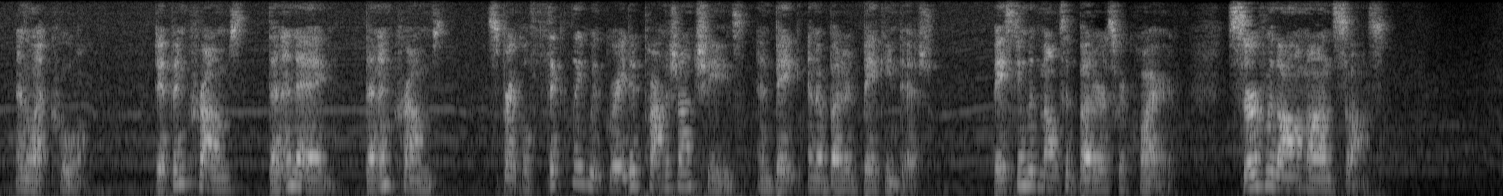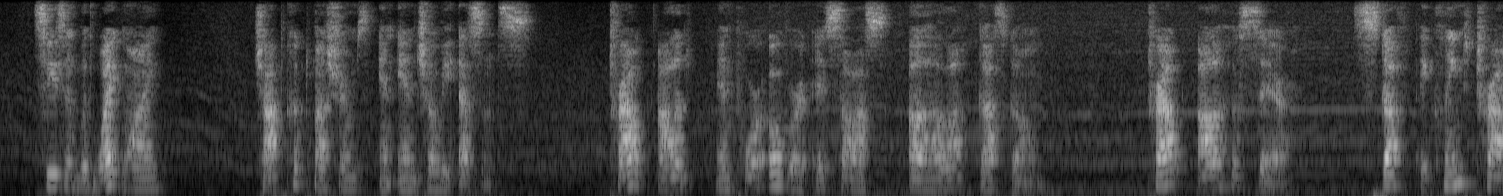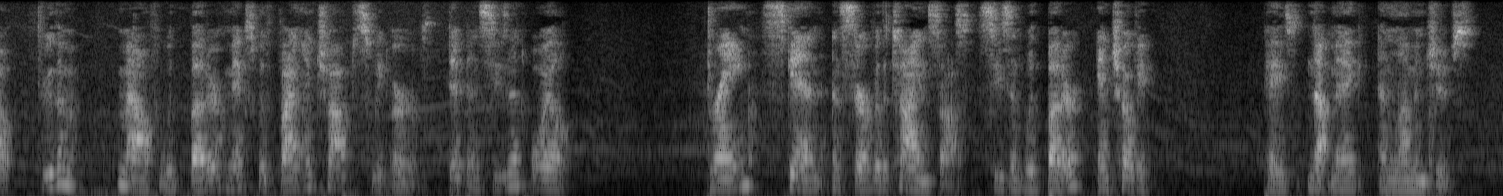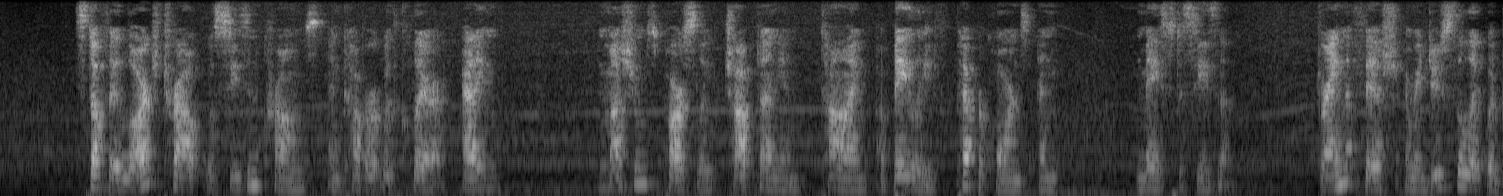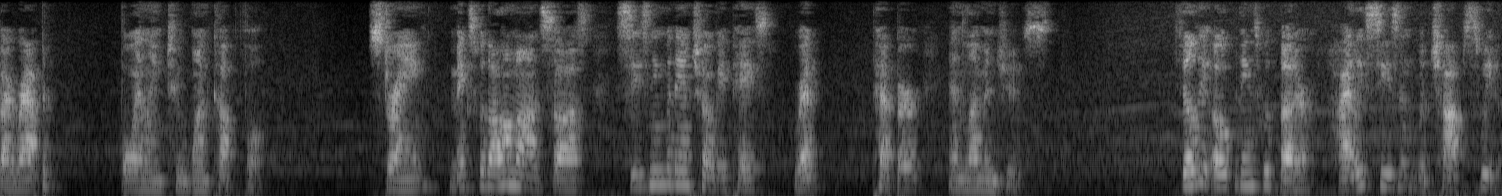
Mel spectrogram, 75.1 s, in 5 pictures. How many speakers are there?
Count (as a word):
one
